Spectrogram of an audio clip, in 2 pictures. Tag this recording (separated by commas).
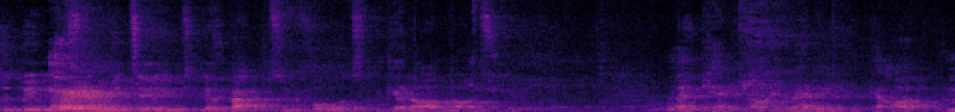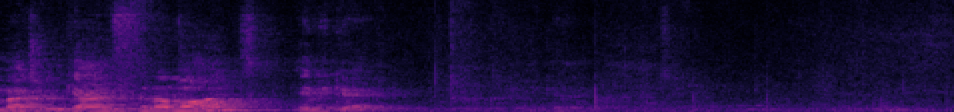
Speech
